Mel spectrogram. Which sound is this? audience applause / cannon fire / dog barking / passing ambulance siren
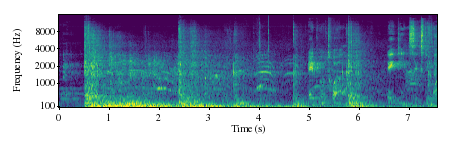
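cannon fire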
